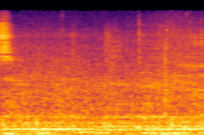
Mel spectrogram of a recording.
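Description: A steady low machine hum with a low rumble beneath it.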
